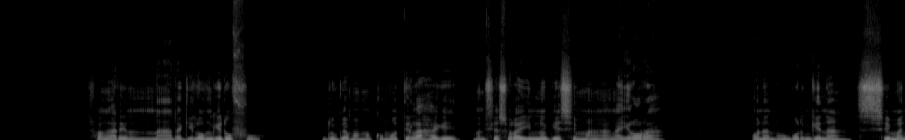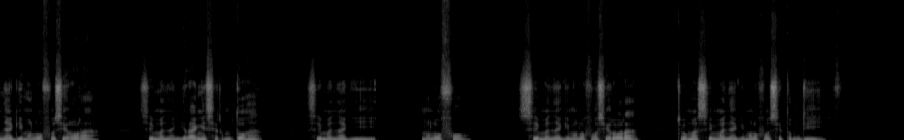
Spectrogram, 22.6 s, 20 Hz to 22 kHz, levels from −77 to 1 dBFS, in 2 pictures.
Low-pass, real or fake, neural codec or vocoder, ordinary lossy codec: none; real; none; none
